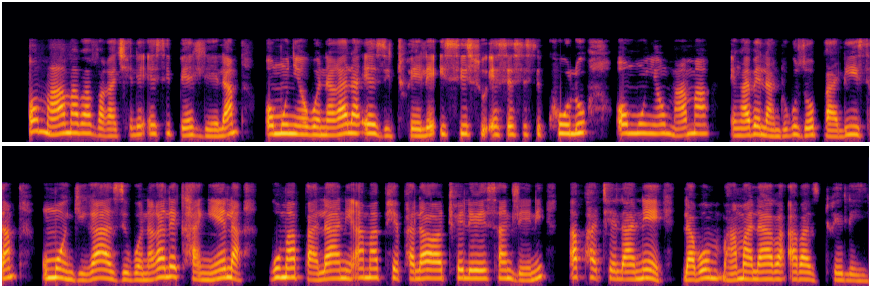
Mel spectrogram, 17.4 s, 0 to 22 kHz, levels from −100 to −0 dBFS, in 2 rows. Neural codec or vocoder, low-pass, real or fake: none; 7.2 kHz; real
